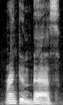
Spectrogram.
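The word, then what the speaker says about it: Rankin/Bass: this ranged in a certain way and because Rank and bass that's how it's pronounced they first started in 1960 while the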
